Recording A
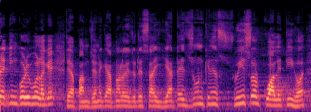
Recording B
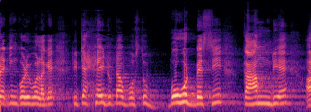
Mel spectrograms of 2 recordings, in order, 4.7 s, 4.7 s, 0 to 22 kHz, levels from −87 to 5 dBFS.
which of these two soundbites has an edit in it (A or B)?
A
